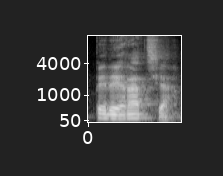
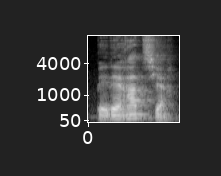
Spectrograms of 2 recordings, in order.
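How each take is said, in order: First: The R is rolled with the tongue tip. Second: The R is made in the throat. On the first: The speaker calls it right. "devient un R espagnol" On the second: The speaker calls it wrong. "Et non pas"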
